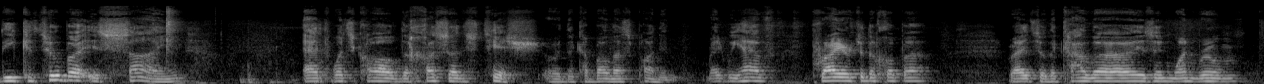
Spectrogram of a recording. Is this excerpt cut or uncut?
uncut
